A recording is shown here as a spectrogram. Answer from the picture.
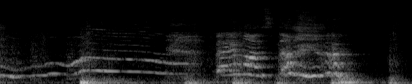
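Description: A woman's long, drawn-out cry of disgust at a bad smell, sliding slowly down in pitch, followed by short shouted exclamations.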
